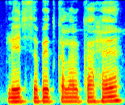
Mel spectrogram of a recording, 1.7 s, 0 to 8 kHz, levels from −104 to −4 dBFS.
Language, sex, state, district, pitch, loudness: Hindi, male, Tripura, West Tripura, 115 Hz, -17 LUFS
